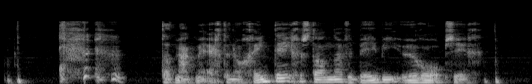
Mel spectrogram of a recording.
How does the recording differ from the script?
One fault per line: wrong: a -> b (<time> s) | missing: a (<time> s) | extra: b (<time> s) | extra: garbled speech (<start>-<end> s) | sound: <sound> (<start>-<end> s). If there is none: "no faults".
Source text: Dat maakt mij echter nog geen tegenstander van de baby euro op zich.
sound: cough (0.6-1.3 s)
missing: van (3.5 s)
